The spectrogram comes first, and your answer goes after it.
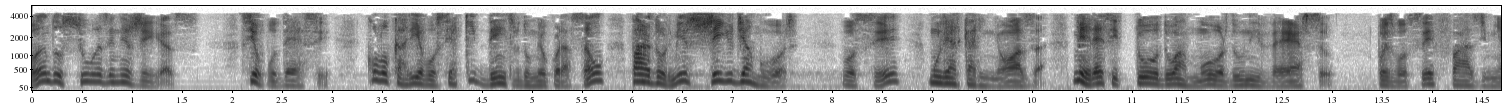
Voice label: BOA NOITE ROMâNTICO(M); Bom dia, tarde e noite; Telemensagens 2017

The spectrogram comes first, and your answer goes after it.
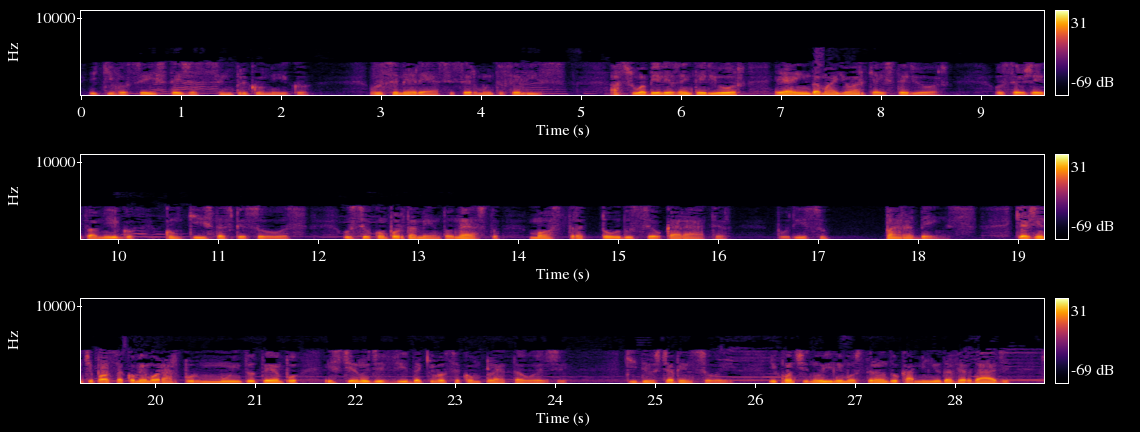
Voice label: Aniversário Romântico Masculino

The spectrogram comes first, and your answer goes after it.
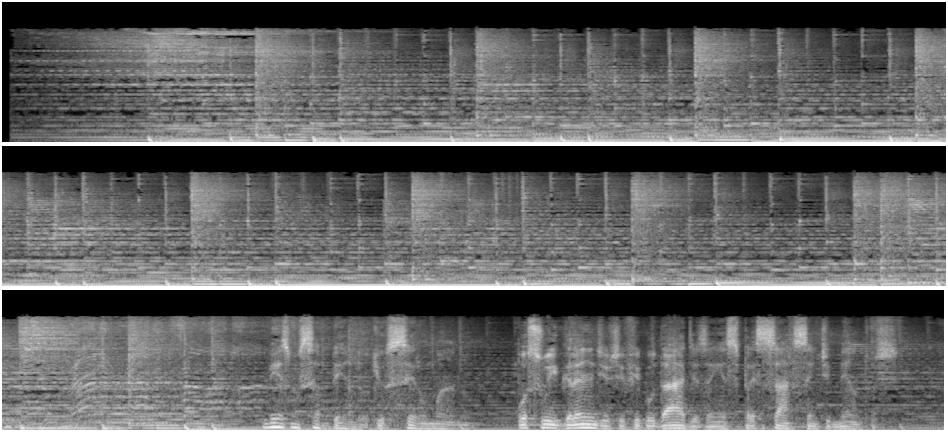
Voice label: ROM RECONCILIACAO DE NAMORO MASC; Telemensagens

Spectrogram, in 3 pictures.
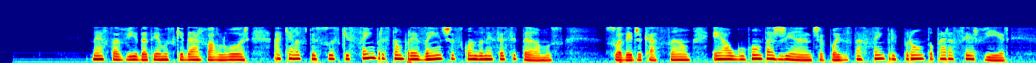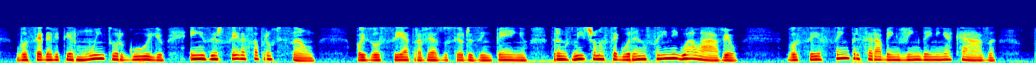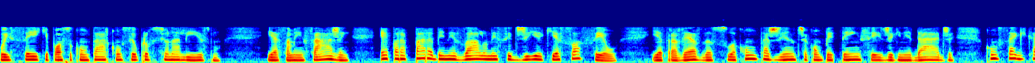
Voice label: Dia Eletricista Feminino, Só Voz; Telemensagens; DATAS COMEMORATIVAS

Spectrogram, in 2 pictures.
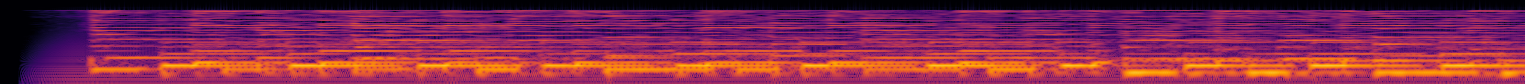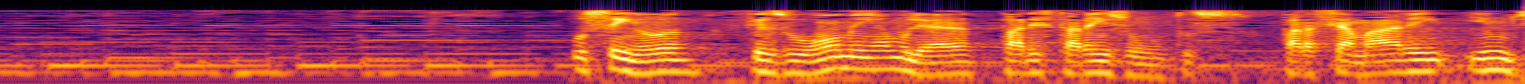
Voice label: Evangélico Masculino, Telemensagens Dia Dos namorados; Telemensagens 2017

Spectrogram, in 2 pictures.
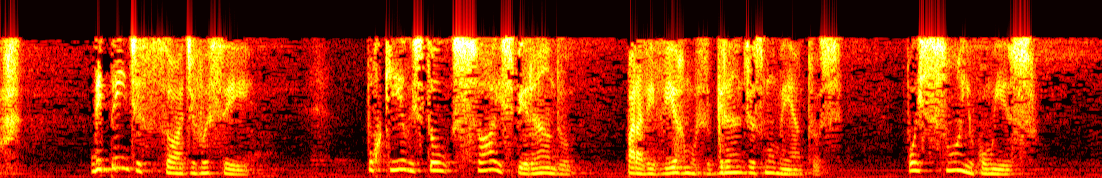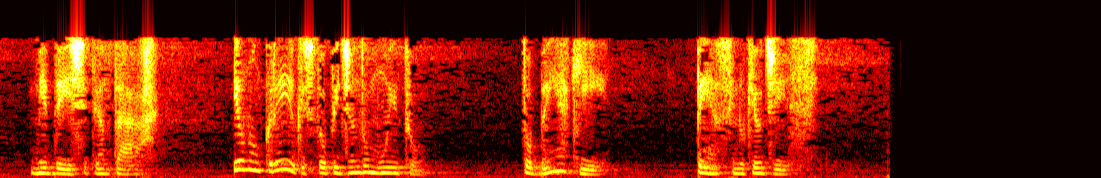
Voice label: CONQUISTA DIRETA, Românticas fem

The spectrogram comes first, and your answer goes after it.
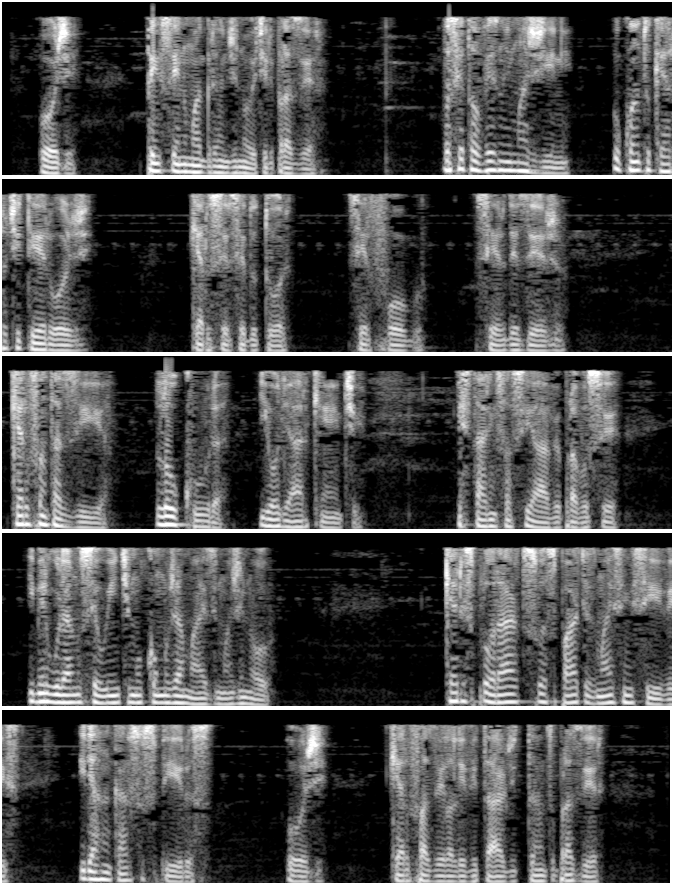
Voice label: Erótica Masculino

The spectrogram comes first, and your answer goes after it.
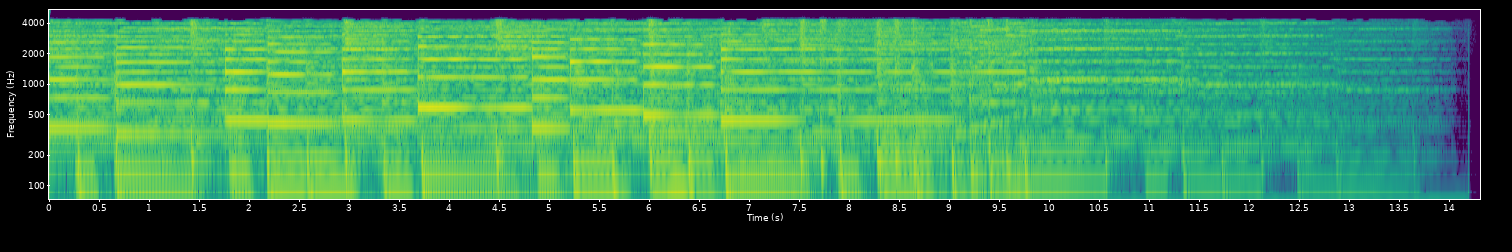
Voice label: SE VOCÊ ESTA TRISTE M, Telemensagens Gospel masc

